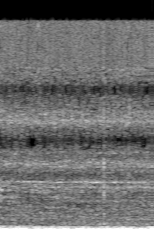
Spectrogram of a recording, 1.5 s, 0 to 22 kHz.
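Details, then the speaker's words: 1979 Bayliner vintage inboard, first run with water supply on and a rusted-off choke: deep, even low rumble, idle being lowered slightly; oil pressure good, charging, RPM gauge not working; idles fine. "Let's drop this idle down a smidgen. Still charging. RPM gauge is not working. But Pretty good. it's running. Sounds good."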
